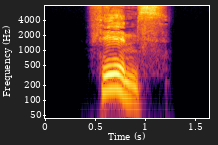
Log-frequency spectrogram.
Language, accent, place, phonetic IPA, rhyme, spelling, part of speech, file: German, Germany, Berlin, [fɪlms], -ɪlms, Films, noun, De-Films.ogg
- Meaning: genitive singular of Film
